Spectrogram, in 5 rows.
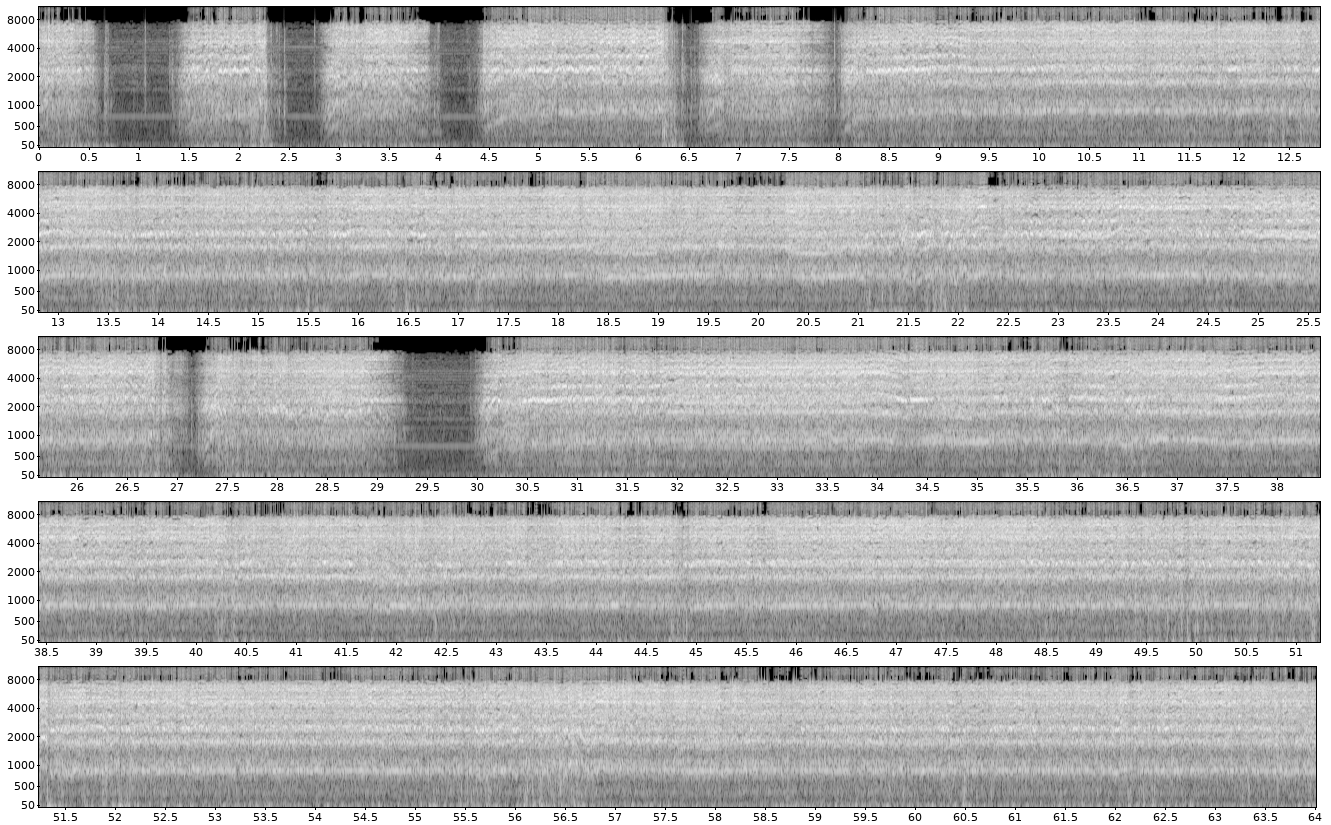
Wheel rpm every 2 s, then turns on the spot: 60, 110, 120, 140, 170, 230, 230, 230, 230, 230, 220, 220, 230, 150, 130, 140, 210, 220, 230, 230, 230, 220, 230, 230, 230, 230, 230, 230, 230, 230, 230, 230.
0-2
